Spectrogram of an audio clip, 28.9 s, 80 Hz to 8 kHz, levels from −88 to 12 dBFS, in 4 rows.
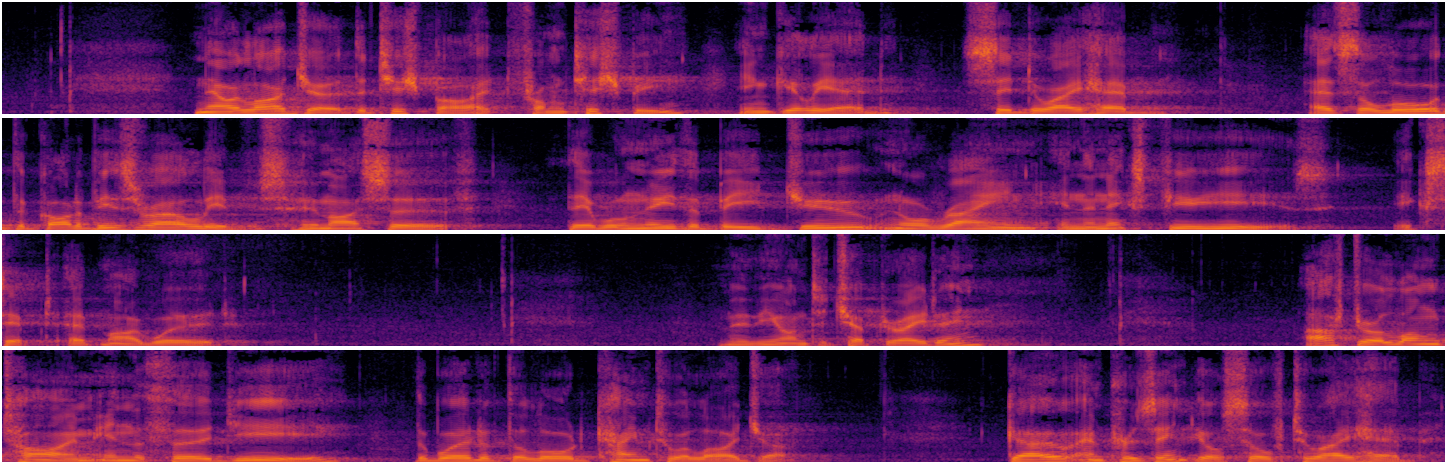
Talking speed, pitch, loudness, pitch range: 135 wpm, 115 Hz, -21 LUFS, 105-130 Hz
